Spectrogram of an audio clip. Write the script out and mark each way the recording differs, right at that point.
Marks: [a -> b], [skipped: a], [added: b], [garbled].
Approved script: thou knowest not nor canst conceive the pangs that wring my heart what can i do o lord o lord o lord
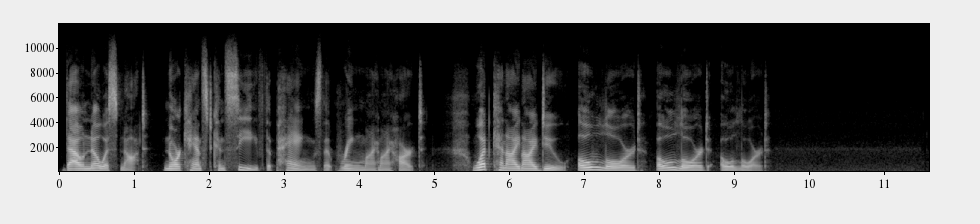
thou knowest not nor canst conceive the pangs that wring my [added: my] heart what can i [added: i] do o lord o lord o lord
